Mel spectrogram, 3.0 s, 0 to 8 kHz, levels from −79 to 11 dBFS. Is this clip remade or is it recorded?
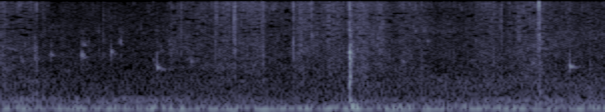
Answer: remade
